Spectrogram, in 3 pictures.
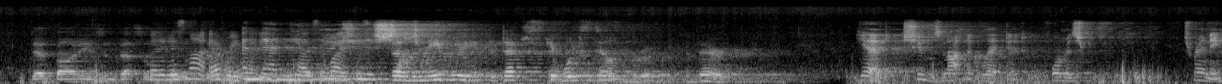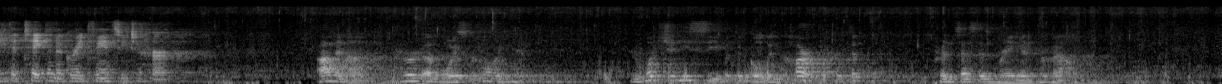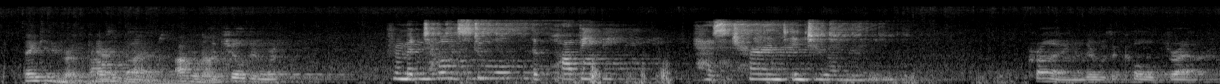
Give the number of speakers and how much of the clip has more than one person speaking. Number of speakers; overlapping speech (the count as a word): six, about 14%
